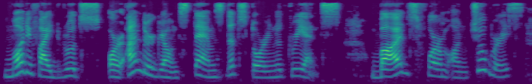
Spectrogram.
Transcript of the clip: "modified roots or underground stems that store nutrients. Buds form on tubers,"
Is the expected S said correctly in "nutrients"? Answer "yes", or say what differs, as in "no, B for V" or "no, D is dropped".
yes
